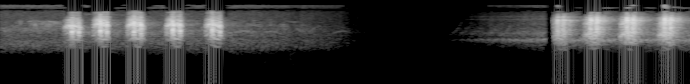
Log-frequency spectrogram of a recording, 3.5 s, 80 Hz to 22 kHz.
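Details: Fieldfare in Wittlich, Germany, 2018, giving harsh dry chacking notes in a quick series of five, a pause, then four more in the same rattling rhythm.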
